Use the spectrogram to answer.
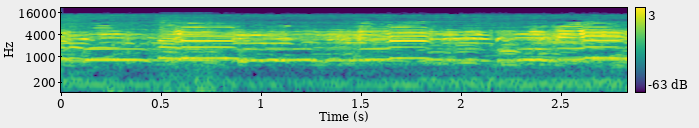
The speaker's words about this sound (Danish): Jeg så 12 sangsvaner på vej herind i dag og tænkte, nu er de på vej hjem. Og de lyder meget skønne.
